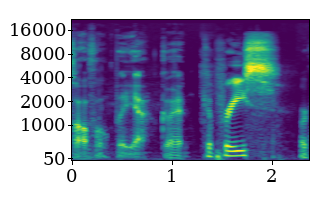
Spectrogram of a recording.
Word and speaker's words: Caprese: Caprice or Caprese. I'm not sure if that's how they say it. Caprese, Anyway. maybe? Caprese salad?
